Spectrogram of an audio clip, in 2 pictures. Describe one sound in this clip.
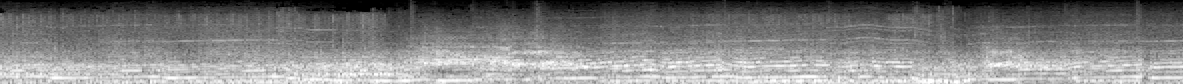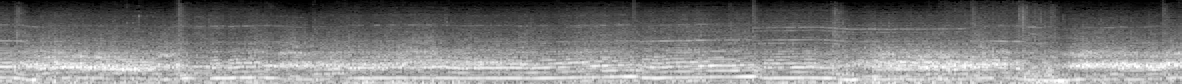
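Tyres skid and crunch over loose gravel.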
